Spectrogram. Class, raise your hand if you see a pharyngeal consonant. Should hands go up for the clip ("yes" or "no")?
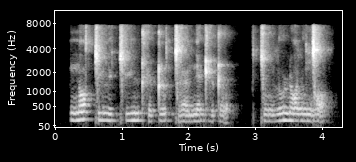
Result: no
